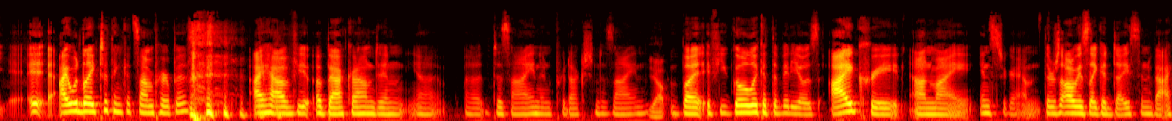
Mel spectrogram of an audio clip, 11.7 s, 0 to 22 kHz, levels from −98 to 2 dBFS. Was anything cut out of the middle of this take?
no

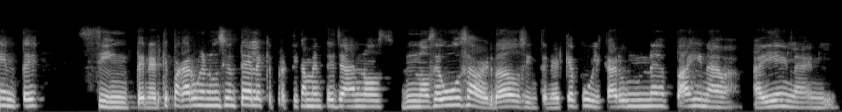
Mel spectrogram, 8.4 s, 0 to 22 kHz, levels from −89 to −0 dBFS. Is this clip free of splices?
yes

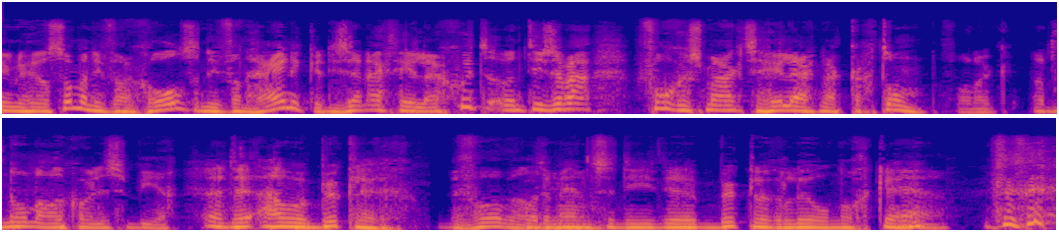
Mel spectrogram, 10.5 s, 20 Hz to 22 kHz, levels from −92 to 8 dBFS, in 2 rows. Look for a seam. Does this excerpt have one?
yes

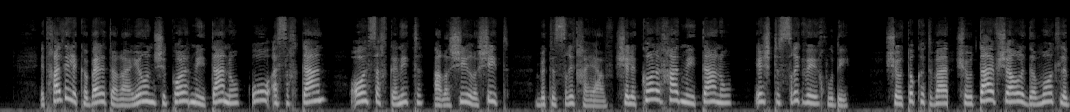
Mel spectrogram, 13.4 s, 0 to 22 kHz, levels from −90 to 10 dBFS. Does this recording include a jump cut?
yes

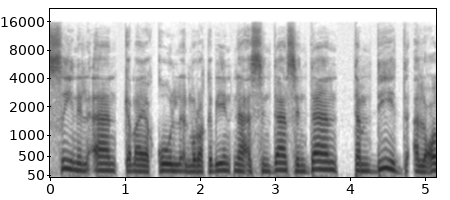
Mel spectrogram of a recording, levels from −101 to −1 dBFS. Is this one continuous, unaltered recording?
no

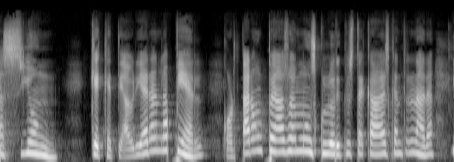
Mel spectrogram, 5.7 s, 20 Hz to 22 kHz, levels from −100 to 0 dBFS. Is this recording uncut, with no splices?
no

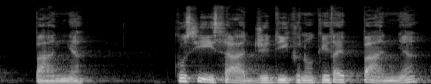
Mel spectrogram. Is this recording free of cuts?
no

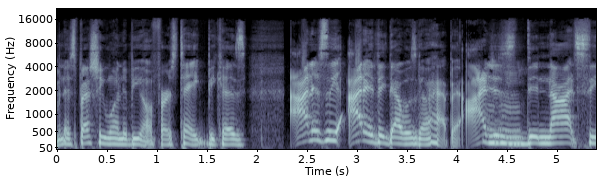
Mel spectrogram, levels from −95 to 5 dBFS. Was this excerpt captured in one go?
no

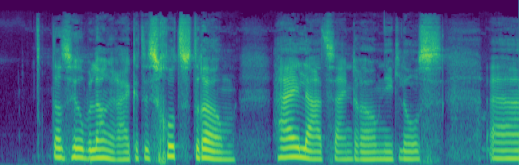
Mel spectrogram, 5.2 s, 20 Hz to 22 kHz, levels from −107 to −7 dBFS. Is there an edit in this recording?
no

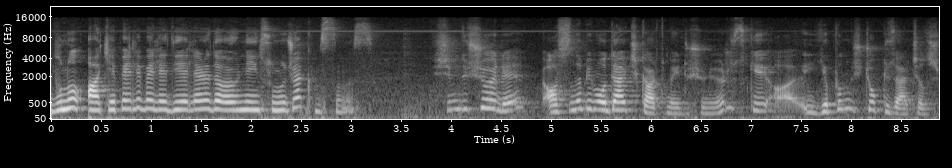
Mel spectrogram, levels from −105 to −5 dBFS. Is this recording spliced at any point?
no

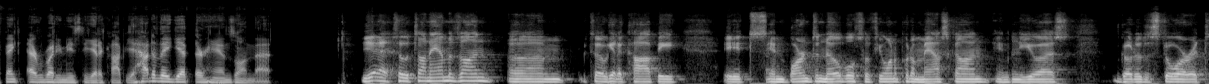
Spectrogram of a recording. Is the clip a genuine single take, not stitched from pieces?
no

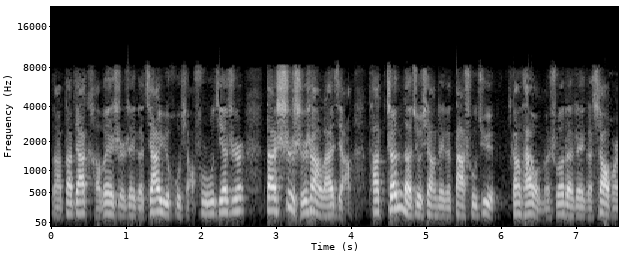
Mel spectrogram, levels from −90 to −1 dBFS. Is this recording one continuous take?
yes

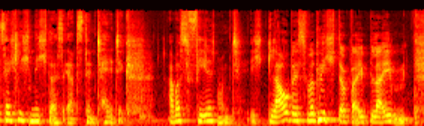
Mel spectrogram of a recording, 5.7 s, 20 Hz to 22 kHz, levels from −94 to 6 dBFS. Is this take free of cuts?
no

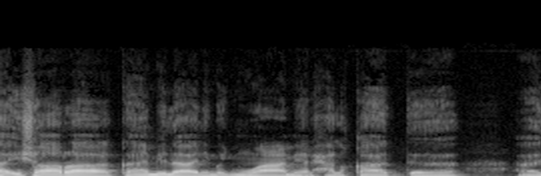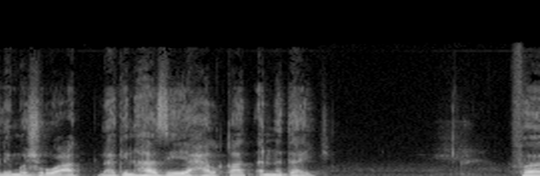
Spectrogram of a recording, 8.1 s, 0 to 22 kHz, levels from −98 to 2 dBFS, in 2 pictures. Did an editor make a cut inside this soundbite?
yes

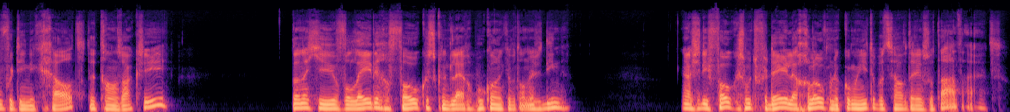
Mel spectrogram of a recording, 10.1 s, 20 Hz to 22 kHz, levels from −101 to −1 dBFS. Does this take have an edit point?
no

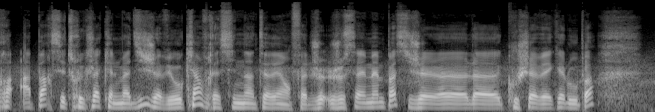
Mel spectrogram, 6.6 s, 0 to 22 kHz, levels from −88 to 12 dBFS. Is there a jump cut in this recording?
no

